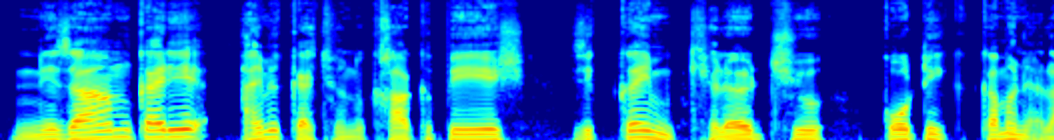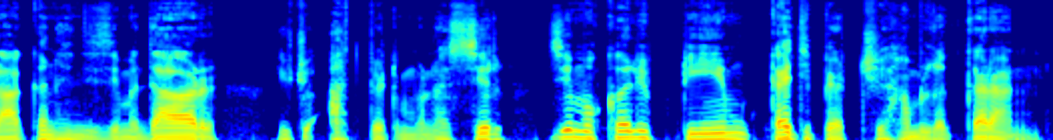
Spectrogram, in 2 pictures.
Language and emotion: Kashmiri, neutral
